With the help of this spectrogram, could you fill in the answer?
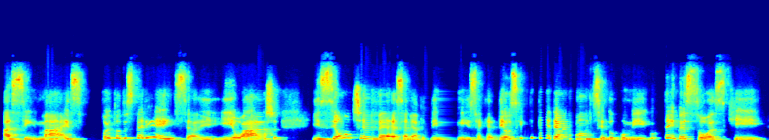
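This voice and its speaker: A woman's voice: on the high side, moderate pace. Chatty Brazilian woman telling her story. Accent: Brazilian Portuguese. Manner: lively, chatty, speaks straight to viewers and reads their comments. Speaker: host of a live stream. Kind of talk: casual personal storytelling.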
